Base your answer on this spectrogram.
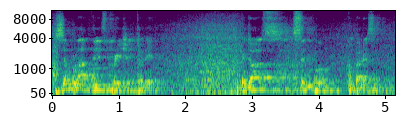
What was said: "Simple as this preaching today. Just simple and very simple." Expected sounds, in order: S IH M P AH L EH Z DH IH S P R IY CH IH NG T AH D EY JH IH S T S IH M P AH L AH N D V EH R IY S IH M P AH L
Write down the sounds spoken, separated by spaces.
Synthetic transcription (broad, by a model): S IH M P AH L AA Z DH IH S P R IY SH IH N T AH D EY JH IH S S IH M P AH L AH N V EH R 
